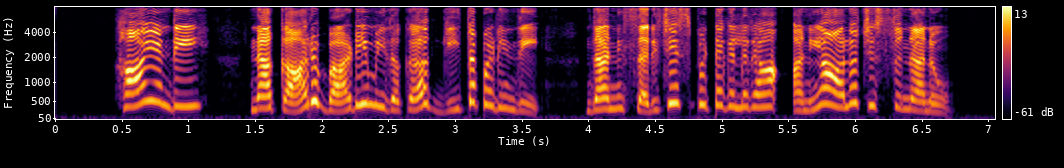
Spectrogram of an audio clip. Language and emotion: Telugu, surprised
